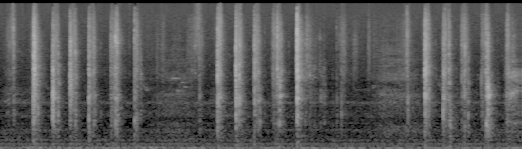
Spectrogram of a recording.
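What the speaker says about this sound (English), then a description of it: "let's shuffle for your cards" A deck of tarot cards riffled and shuffled repeatedly in quick bursts, crisp flapping runs separated by short pauses, close and fairly quiet.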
